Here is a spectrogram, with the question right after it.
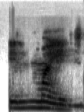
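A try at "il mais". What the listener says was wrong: Esta es una palabra muy parecida al español, pero el acento está en la A, ¿vale? No es el maíz, sino il maíz.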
